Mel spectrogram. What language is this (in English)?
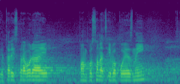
Czech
